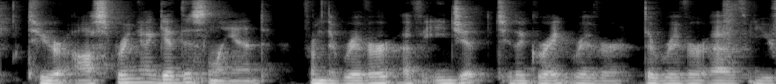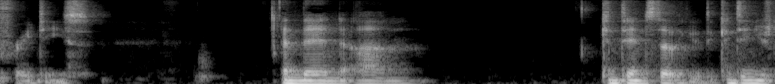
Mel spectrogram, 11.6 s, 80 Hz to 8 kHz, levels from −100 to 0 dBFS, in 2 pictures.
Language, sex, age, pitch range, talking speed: English, male, 30-49, 95-110 Hz, 125 wpm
